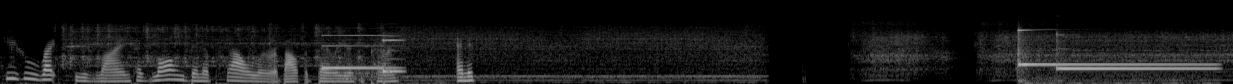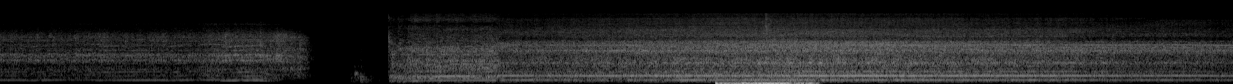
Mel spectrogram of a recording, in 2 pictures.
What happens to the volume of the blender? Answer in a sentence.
The loudness of the blender goes up.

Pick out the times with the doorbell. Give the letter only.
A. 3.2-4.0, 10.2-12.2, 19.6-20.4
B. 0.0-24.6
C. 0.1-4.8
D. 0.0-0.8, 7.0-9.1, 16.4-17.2
A.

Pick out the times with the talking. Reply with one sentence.
You can hear the talking from 0.1 to 4.8 s.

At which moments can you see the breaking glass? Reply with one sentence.
You can't hear the breaking glass here.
